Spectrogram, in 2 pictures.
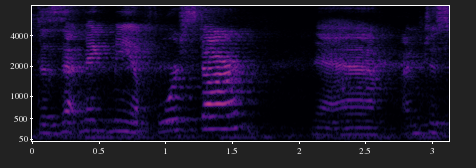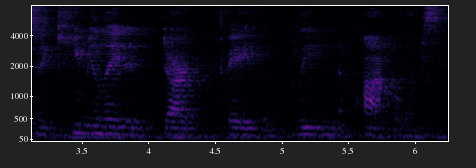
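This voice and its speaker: A woman's voice: low-pitched, animated, moderate pace, a bit bright. A woman playing a taunting, smug little demon punk girl, mocking and flippant, in a screenplay table read. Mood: mocking, amused. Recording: very echoey room, clear background noise.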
